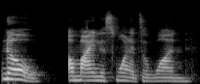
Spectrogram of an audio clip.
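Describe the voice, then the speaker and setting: A woman's voice: on the low side, expressive, normal speed, pushed and bright. A woman in her mid-thirties co-hosting a live board game stream, chatty and playful, talking to viewers and teasing her partner. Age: 30s. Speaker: co-host playing a board game. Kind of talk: casual live-stream chat.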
